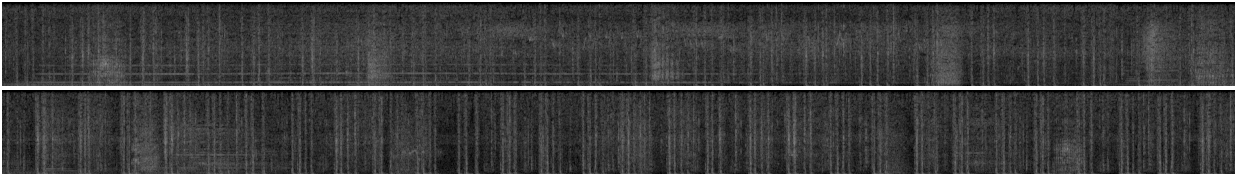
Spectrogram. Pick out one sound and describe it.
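A horse gallops steadily, hooves pounding on a dirt path.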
